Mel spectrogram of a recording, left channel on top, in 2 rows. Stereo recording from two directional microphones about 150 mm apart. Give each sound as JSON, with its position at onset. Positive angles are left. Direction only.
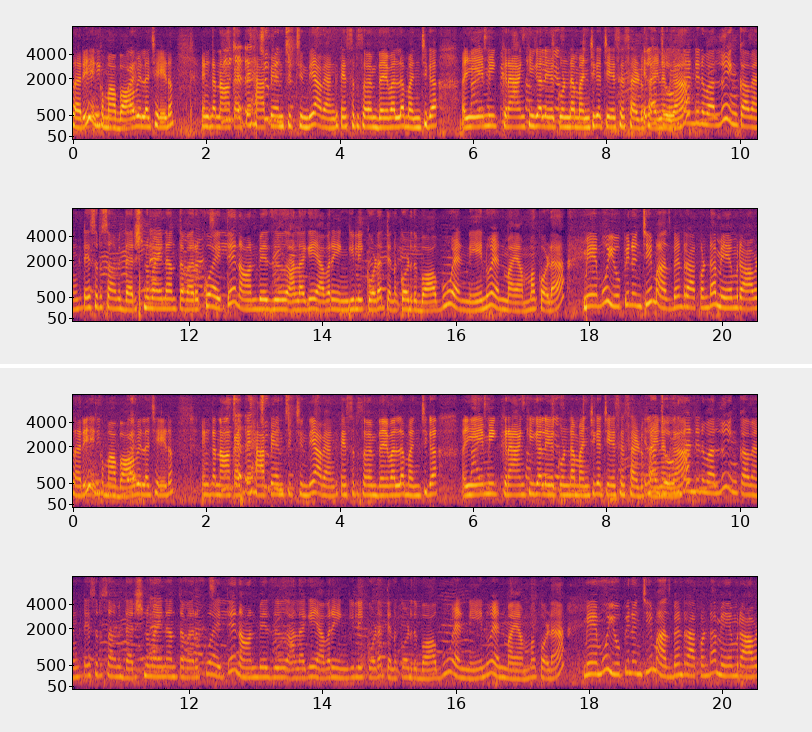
{"t": 0.0, "sound": "a woman's voice", "side_deg": 35}
{"t": 9.5, "sound": "a woman's voice", "side_deg": 65}
{"t": 17.2, "sound": "a woman's voice", "side_deg": 55}
{"t": 18.0, "sound": "a woman's voice", "side_deg": 80}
